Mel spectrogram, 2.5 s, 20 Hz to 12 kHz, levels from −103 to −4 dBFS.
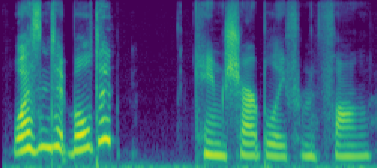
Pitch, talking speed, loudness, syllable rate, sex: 245 Hz, 165 wpm, -20 LUFS, 4.7 syllables/s, female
